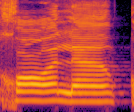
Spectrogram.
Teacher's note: خا اور قوف کو موٹی آواز کے ساتھ پڑھا جائے گا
